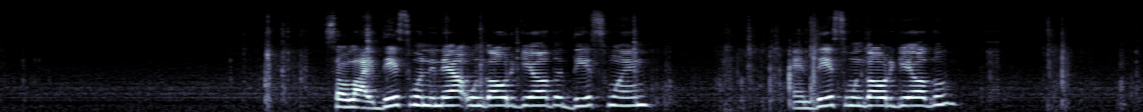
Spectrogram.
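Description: Plastic packaging rustles in a woman's hands.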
